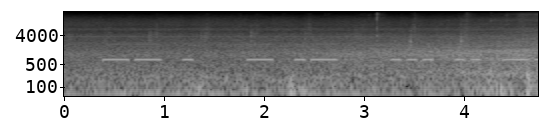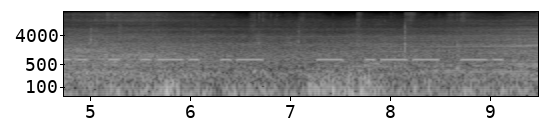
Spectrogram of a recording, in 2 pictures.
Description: Morse code (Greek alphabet), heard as a keyed tone, machine-sent, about 15 wpm, 720 Hz, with the noise of a residential street. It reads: ΜΕ ΤΑ ΣΙΔΕΡΑ ΤΩΝ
